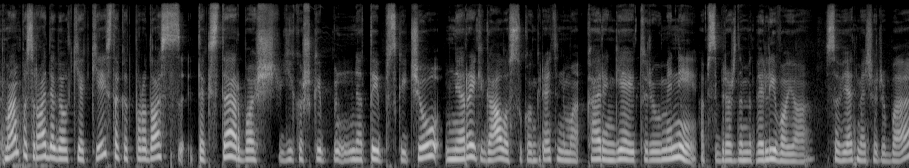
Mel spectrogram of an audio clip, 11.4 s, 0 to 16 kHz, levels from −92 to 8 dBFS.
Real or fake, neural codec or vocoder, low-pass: real; none; 14.4 kHz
